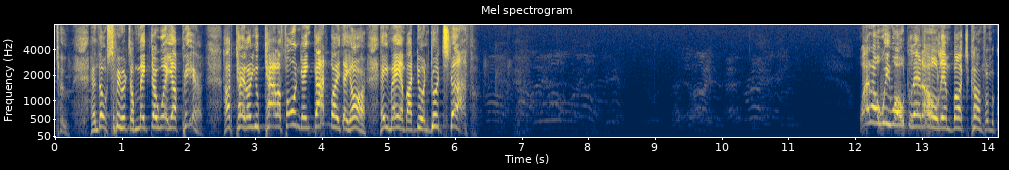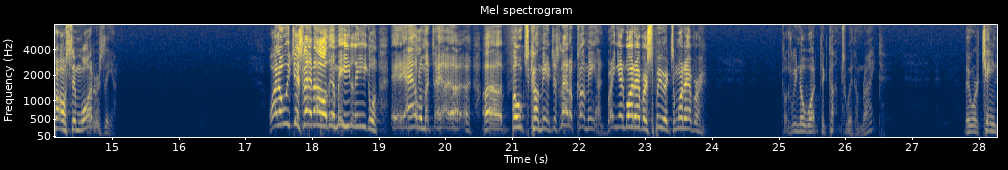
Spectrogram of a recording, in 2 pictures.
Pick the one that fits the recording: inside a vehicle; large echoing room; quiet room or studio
large echoing room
